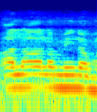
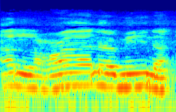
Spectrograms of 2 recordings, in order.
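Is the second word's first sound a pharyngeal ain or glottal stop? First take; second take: glottal stop; pharyngeal ain. First: The second word starts with a plain glottal stop. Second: The second word starts with a throaty pharyngeal sound. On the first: The speaker calls it wrong. "হামজা চলে আসলো আল আলামিনা বললে" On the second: The speaker calls it right. "এটা বলতে হবে আল আলামিনা, আইনটা প্রনাউন্স করতে হবে"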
